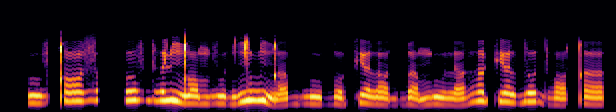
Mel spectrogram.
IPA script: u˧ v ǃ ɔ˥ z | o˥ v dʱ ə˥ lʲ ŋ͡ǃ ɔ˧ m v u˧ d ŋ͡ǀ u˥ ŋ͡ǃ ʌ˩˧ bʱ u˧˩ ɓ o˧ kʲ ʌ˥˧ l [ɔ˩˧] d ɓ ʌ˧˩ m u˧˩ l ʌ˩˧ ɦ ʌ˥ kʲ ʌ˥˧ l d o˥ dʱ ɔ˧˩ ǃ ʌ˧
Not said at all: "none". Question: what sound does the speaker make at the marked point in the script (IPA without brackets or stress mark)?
ɔ˧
